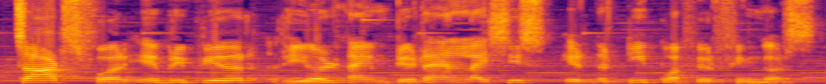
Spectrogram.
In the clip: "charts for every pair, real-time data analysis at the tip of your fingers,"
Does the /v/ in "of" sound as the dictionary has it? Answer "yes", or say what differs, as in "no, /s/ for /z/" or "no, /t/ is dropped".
no, /p/ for /v/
